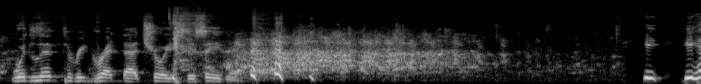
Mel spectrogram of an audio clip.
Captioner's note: audience laughs and applauds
